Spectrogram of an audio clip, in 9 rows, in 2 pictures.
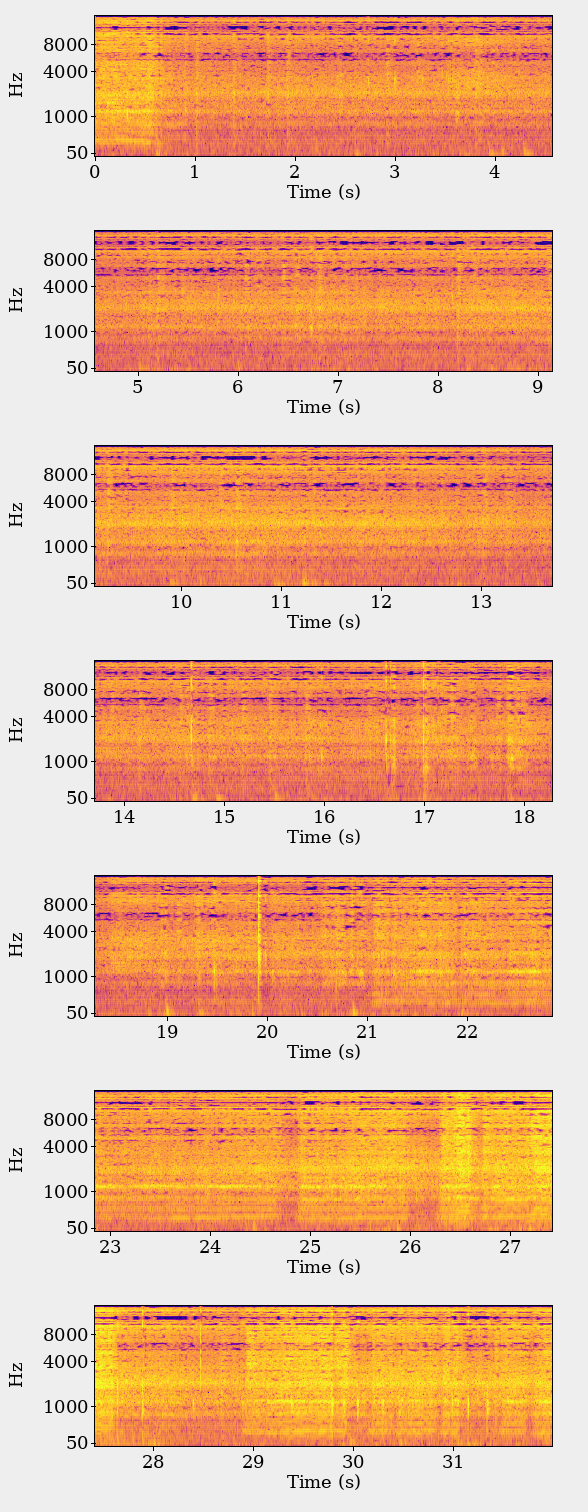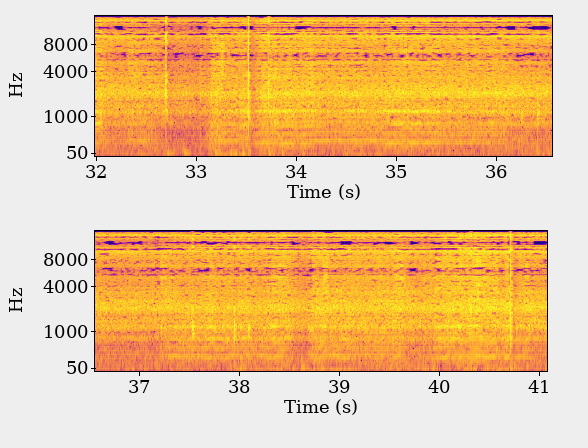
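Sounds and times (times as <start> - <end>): dirt bike engine: 0.0 - 41.0
wind noise: 3.4 - 5.2.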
